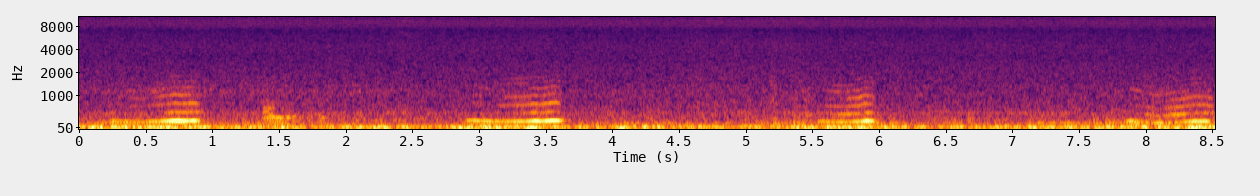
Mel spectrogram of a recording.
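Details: Domestic cat falling asleep and snoring loudly: low, buzzy, slightly rising snores with faint overtones, each under a second long, coming about every two and a half to three seconds over a steady low indoor hum.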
